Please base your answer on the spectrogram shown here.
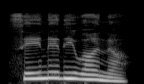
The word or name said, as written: ಸೇನೆದಿವಾನ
